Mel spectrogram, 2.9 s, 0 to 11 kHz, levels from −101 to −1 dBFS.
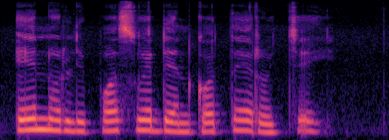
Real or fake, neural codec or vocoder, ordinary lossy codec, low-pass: real; none; none; none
